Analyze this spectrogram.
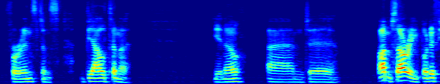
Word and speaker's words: Bealtaine: Bealtaine is not pronounced Beltane in any language. Bealtaine is an Irish word, and that's how it's pronounced, Bealtaine, not Beltane, and Samhain I've heard being called Samhain.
